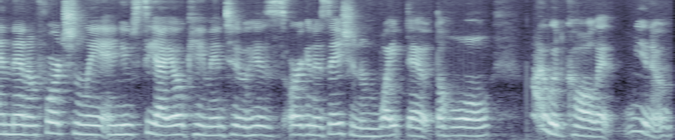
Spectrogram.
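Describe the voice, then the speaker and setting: Speaking at a fairly quick pace, a woman has an unremarkable speaking voice at a medium pitch, with fairly even intonation. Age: 60s. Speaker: career coach. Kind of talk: casual debate.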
